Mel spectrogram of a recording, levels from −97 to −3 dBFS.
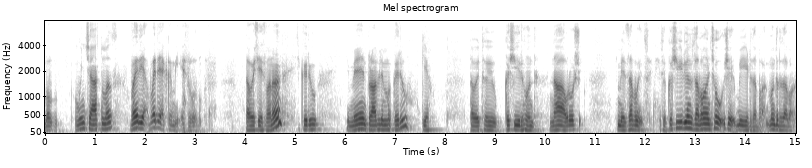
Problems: constant background noise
